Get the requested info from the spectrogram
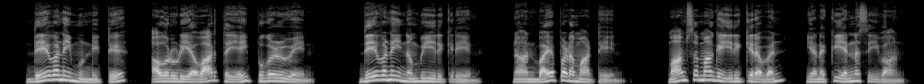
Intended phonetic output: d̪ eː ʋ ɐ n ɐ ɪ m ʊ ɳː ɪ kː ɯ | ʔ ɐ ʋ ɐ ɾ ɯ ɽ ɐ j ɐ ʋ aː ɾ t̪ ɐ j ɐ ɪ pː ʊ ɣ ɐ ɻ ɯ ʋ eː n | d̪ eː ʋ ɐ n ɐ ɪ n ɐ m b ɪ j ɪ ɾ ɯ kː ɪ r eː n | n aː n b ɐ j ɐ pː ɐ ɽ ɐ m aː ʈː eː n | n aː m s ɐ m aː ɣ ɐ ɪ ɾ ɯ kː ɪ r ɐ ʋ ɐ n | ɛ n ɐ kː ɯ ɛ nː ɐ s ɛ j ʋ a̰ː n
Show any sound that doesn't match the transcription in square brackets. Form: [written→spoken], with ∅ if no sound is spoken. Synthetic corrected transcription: d̪ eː ʋ ɐ n ɐ ɪ m ʊ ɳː ɪ [kː→ʈː] ɯ | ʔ ɐ ʋ ɐ ɾ ɯ ɽ ɐ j ɐ ʋ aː ɾ t̪ ɐ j ɐ ɪ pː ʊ ɣ ɐ ɻ ɯ ʋ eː n | d̪ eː ʋ ɐ n ɐ ɪ n ɐ m b ɪ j ɪ ɾ ɯ kː ɪ r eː n | n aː n b ɐ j ɐ pː ɐ ɽ ɐ m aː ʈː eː n | [n→m] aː m s ɐ m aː ɣ ɐ ɪ ɾ ɯ kː ɪ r ɐ ʋ ɐ n | ɛ n ɐ kː ɯ ɛ nː ɐ s ɛ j ʋ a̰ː n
